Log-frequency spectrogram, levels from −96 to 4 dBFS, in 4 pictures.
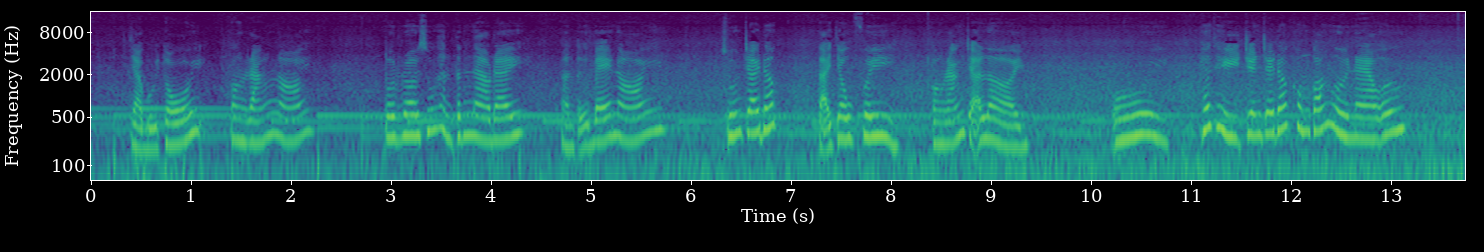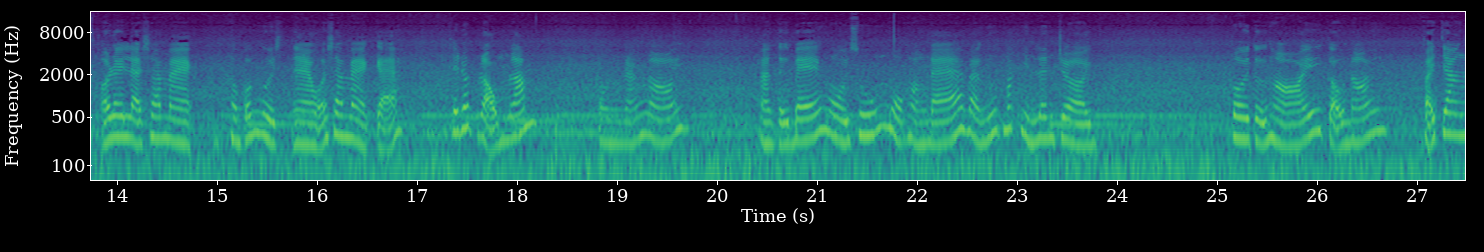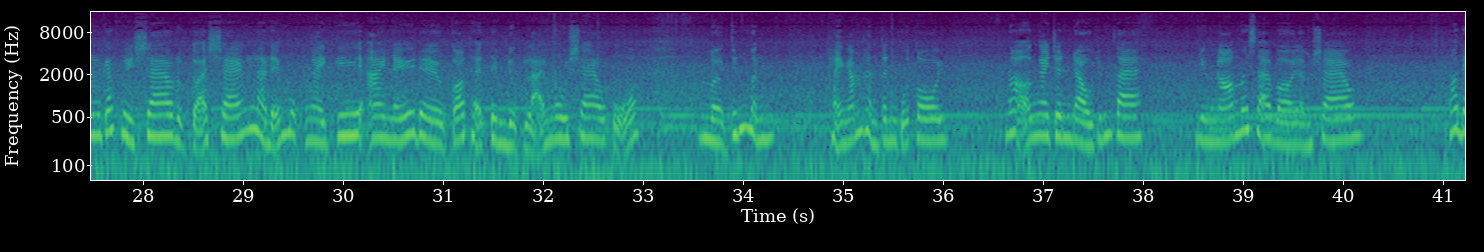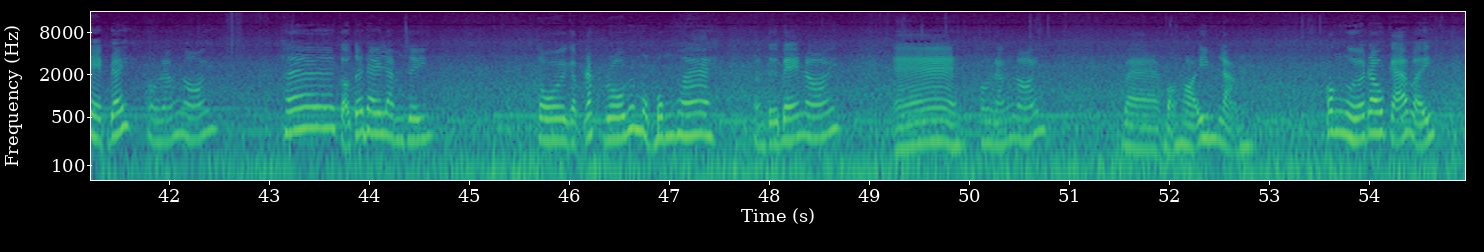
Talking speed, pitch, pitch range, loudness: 180 wpm, 250 Hz, 225-280 Hz, -26 LUFS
